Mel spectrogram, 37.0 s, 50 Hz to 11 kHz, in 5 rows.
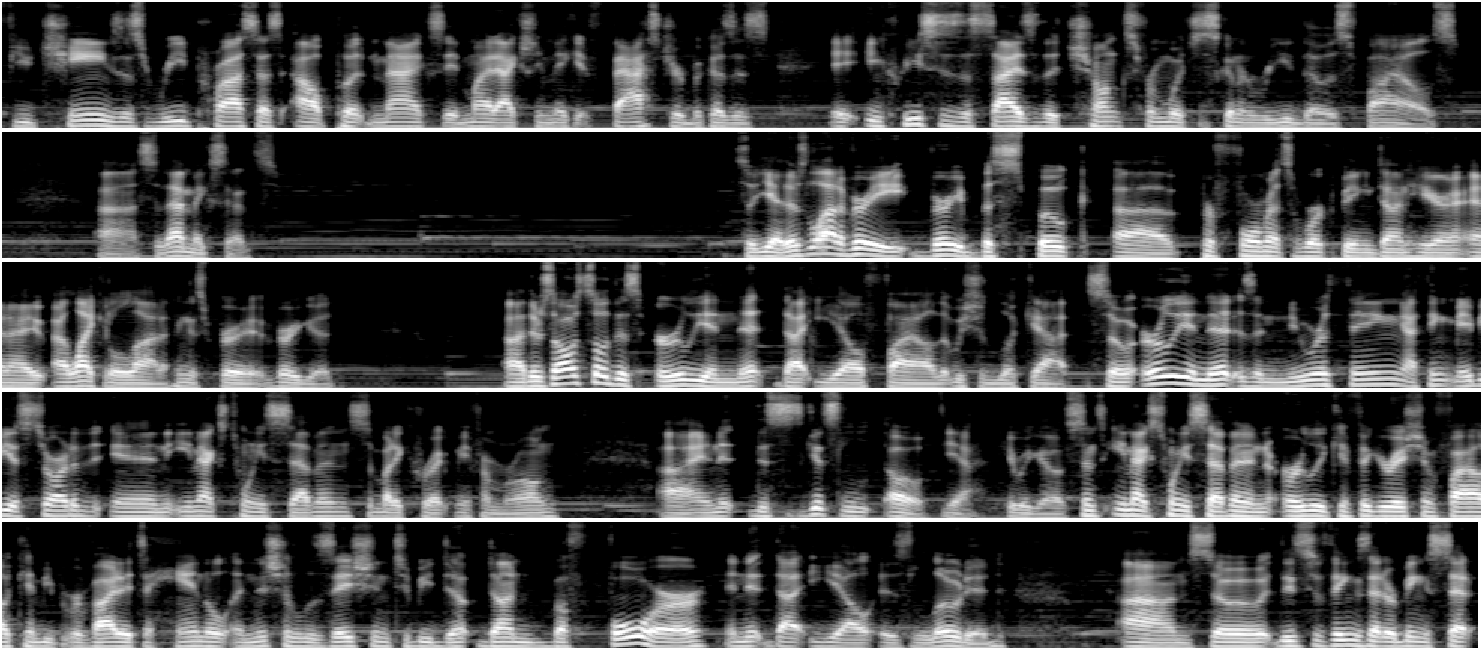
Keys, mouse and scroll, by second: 7.3 Escape, 8.0 j, 10.7 j, 11.1 k, 17.8 super+e, 18.5 k, 19.0 Return, 19.5 Escape, 20.1 j, 27.0 k, 28.5-29.6 typing, 34.5 Escape, 35.5 j.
